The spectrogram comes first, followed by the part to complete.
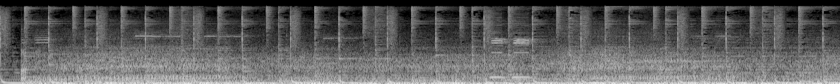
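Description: On-board riding noise from a Royal Enfield Himalayan BS6 motorcycle moving through city traffic: a steady mix of engine, wind and road noise. A short horn beep sounds about five seconds in.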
